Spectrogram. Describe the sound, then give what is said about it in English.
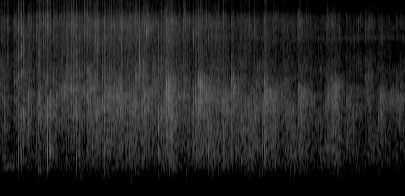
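Sustained applause from an audience during preaching, clapping for the Lord: a dense, steady patter of many hands clapping at once for about five seconds, with no one speaking over it. “If you like it, clap for the Lord.”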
